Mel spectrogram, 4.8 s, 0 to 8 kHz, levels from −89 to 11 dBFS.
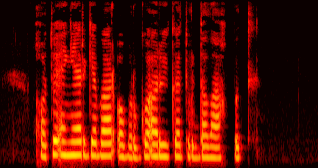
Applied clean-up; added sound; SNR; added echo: none; none; none; none.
